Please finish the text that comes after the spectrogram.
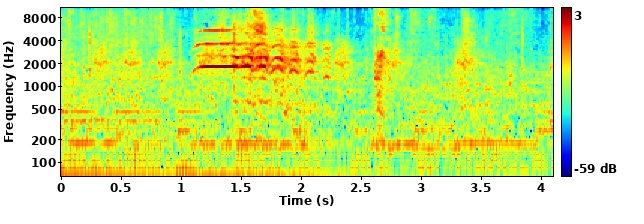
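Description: Spooked horses whinny and neigh in a Red Dead Redemption 2 river scene aboard a damaged boat taking on water, several high shrill calls overlapping over steady rushing water and low rumble, with hoof clatter mixed in.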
